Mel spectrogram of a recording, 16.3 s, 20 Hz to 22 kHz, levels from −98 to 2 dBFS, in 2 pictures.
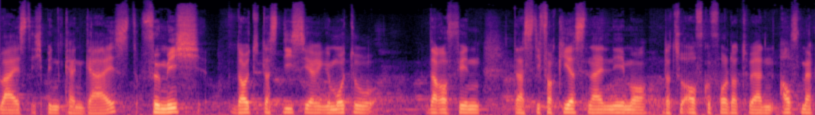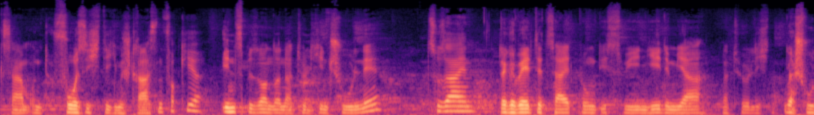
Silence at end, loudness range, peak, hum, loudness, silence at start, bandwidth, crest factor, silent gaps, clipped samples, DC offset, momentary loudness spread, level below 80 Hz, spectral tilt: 0 s; 3 LU; -2 dBFS; none; -21 LUFS; 0 s; 19 kHz; 18 dB; none; under 0.1%; under 0.1%; 11 LU; -46 dBFS; -6 dB/octave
